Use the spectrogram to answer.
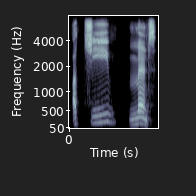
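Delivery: achievements slowly split in two, "achieve", "ments"; syllable by syllable. Shown as a demonstration. Teacher demonstrating the word to learners, syllable by syllable. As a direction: draw out "achievements" with a break inside. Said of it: "आगे पढ़ते हैं".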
